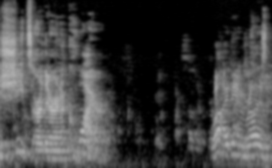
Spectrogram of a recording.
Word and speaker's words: quire: I was like oh it's like Squire without yes yeah but yeah it's spelled completely different very good yeah all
